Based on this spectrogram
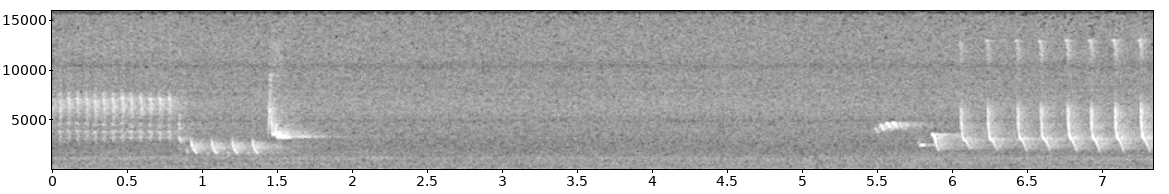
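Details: A male common nightingale sings at about 11 pm in May 2018 from dense thickets and hedgerows at the Knepp rewilding project in West Sussex, proclaiming his territory: a high whistle, rapid repeated chirps, a sharp upslurred whistle and a fast pulsing trill, over a low rumble.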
